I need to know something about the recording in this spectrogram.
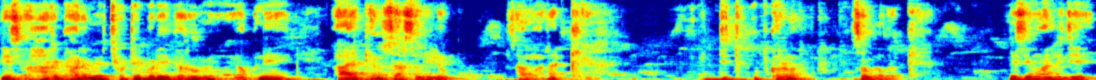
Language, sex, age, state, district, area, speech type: Hindi, male, 60+, Uttar Pradesh, Chandauli, urban, spontaneous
